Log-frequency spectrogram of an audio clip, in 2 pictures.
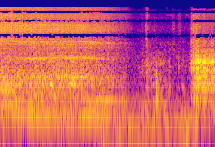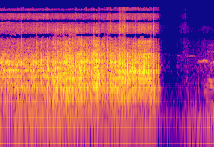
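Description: Electric jigsaw cutting through a sheet of plywood, its motor running steadily for the first two seconds or so and then easing off. About four seconds in a louder, harsher noise takes over and stops abruptly near the end.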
